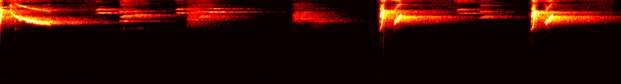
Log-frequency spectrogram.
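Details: European goldfinch, Algiers, tiwawati style: a descending whistled note, several soft, thin notes, then two sharp double chirps about a second apart.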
